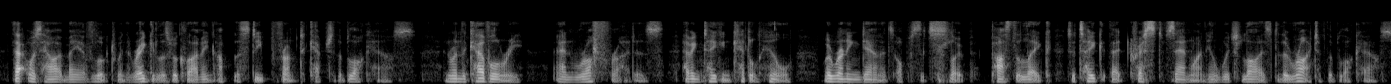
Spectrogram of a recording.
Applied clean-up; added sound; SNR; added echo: none; none; none; none.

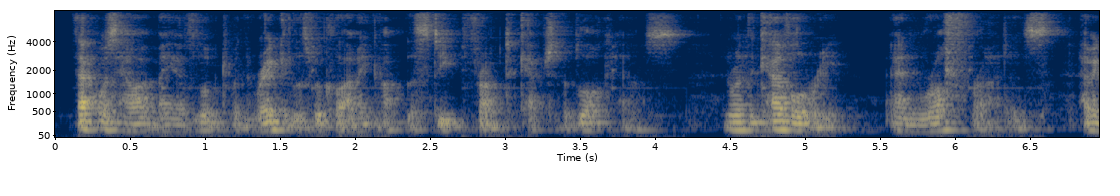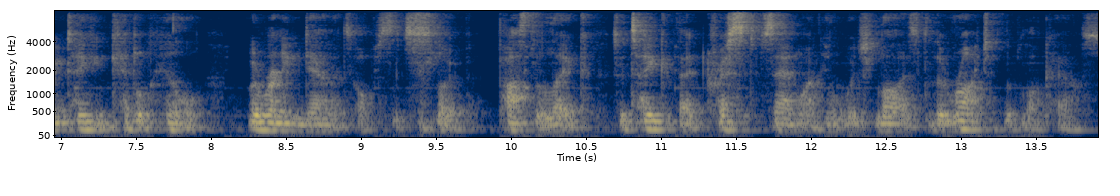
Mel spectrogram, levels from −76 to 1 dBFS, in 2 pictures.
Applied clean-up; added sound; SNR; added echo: neural separator model SepFormer DNS4.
